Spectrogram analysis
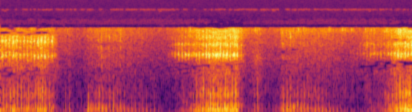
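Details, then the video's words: Sleeping domestic cat purring, recorded by a friend and looped with a software ear-to-ear panning effect; soft, rumbling purr rising and fading in slow breath cycles about every one to two seconds. "ASMR Cat Purring Gently Ear to Ear"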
